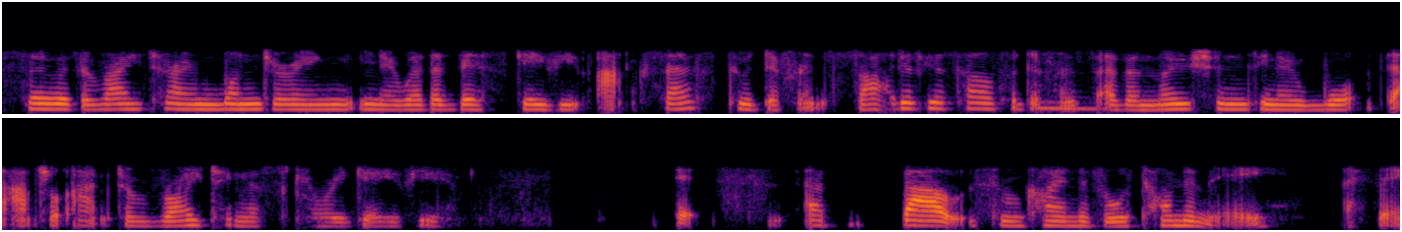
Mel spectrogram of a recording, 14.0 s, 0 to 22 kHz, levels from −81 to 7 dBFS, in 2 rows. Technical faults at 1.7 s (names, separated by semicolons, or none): G.729 codec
